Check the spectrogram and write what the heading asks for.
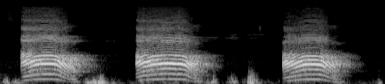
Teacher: আ অনেক বেশি ছড়িয়ে যায় মুখটা আ ছড়িয়ে যাচ্ছে না ছড়িয়ে যাচ্ছে না ঠিক আছে মুখটা ছড়িয়ে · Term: বিবৃত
